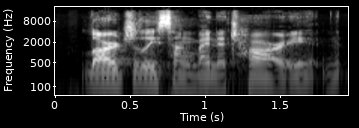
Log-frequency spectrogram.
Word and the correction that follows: Naturi: Sorry, am I pronouncing it right? – Uh, Naturi. It's Naturi.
